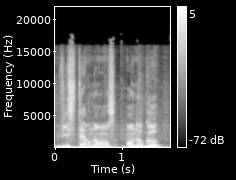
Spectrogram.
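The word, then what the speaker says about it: Vuisternens-en-Ogoz: Eh ben super, je l'ai bien prononcé, Visternance en Ogo.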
